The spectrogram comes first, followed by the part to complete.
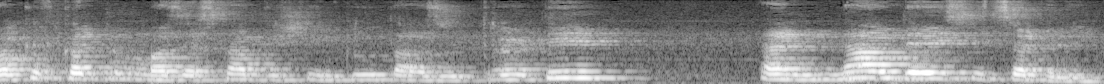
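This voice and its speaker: A man with a Turkish accent talks with ordinary pitch variation, with audible room echo and noticeable background noise. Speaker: professor. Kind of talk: lecture.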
